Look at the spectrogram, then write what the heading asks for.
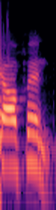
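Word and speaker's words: often: अगर टी से पूर्व एस आया है, एफ आया है और बाद में इ एन दिया है। वहां टी साइलेंट हो जाता है। जैसे ऑफेन ऑफेन होता है बहुधा लिसन।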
